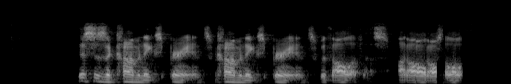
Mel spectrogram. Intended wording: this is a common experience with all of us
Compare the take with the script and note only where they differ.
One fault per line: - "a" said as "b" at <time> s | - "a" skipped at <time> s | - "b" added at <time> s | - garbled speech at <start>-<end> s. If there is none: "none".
- "common experience" added at 2.1 s
- garbled speech at 4.0-4.6 s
